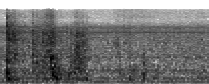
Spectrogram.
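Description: A large vinyl wrap graphic sheet rustling and crackling as it is handled and positioned by hand on a fiberglass hood. Two sharper crackles come at the start and about half a second in, then a few fainter ticks over a low room hum.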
